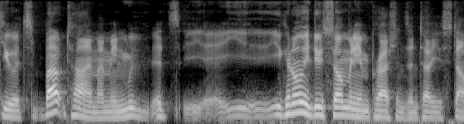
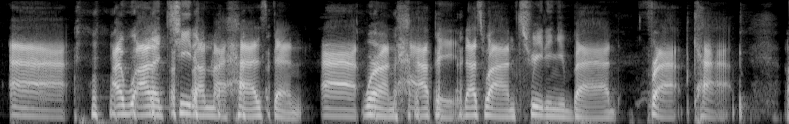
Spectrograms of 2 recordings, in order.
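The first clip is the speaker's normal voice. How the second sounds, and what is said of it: Imitates another person's voice. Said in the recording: “That's my her impression. ... That's actually a really good one.”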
